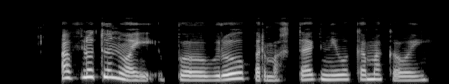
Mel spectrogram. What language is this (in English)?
Pashto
